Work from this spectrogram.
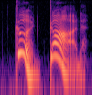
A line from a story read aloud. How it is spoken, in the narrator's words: exclaimed Marchmont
